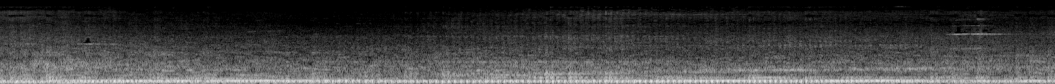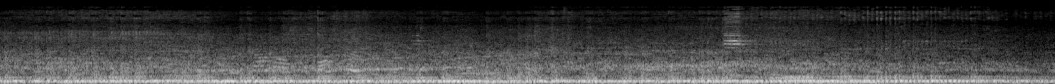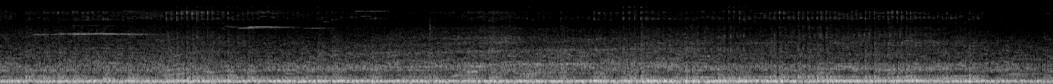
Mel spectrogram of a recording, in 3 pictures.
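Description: Street traffic in a busy market lane: motorcycle and motor-rickshaw engines running close by in a steady low drone, easing off a little after about twenty seconds, with two short high beeps and people's voices in the background.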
